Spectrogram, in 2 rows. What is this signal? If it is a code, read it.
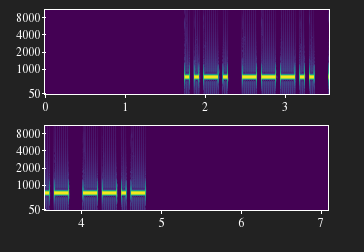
Morse code, heard as a keyed tone, about 21 wpm, 700 Hz. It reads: F8AQ
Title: DXCC-100 Call Signs - 4 Characters - Repeated 2x - 20wpm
